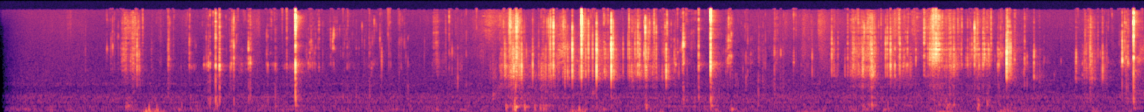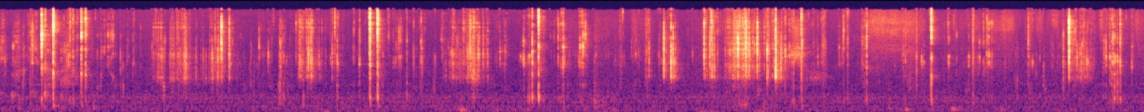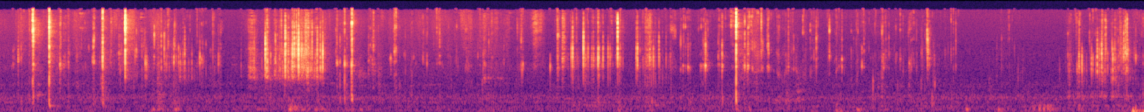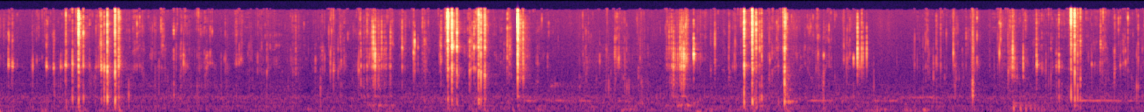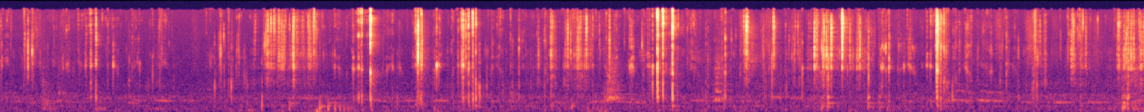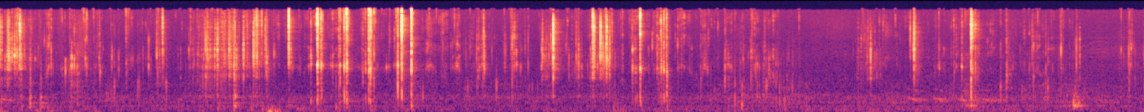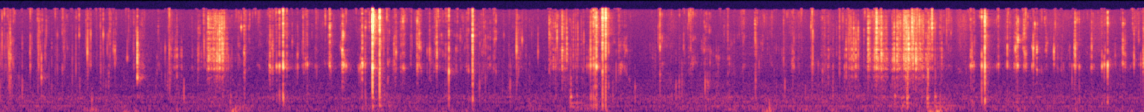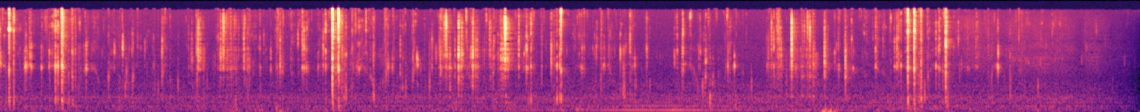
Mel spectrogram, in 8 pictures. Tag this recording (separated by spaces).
cat animal catfood eating dry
